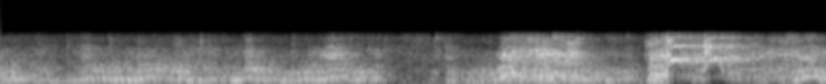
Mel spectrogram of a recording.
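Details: Border Terrier puppies of Bois Caiman, several together, let out a dense muddle of yaps and growly whines, with a brief quieter lull near the middle before sharper yips return toward the end.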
